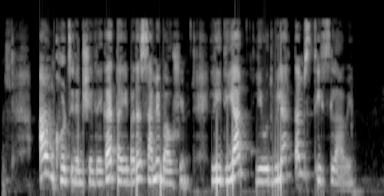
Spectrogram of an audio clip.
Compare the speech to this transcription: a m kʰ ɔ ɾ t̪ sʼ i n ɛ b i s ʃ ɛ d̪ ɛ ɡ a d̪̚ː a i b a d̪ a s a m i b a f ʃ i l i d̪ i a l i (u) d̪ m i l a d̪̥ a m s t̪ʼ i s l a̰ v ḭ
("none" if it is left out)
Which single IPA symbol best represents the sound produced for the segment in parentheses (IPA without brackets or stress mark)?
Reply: u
